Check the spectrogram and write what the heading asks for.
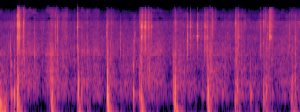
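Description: Footsteps of a hiker walking down a dirt-and-rock trail littered with dry leaves and twigs: irregular crunching and scuffing steps, two or three a second.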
